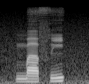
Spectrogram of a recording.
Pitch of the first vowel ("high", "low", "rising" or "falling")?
low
